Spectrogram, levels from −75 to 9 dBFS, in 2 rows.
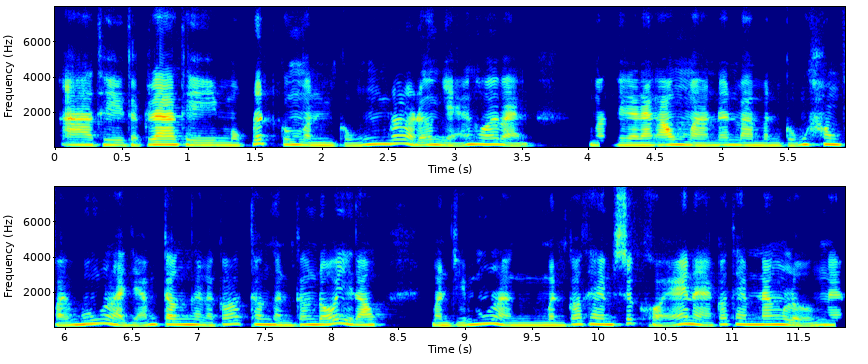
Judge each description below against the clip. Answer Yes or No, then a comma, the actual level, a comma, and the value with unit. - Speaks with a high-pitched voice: No, medium, 150 Hz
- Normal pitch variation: Yes, average, 4.7 semitones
